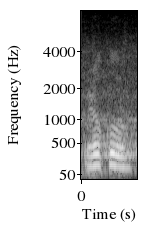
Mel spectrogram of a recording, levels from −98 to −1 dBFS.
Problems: constant background noise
